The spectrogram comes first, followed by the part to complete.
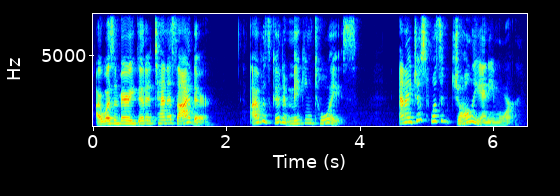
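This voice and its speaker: Female storyteller for kids' picture books: lively, swooping delivery, bright forward tone, emphatic phrasing. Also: fairly high pitch, moderate pace. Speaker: read-aloud storyteller. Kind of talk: expressive children's picture book read-aloud.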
